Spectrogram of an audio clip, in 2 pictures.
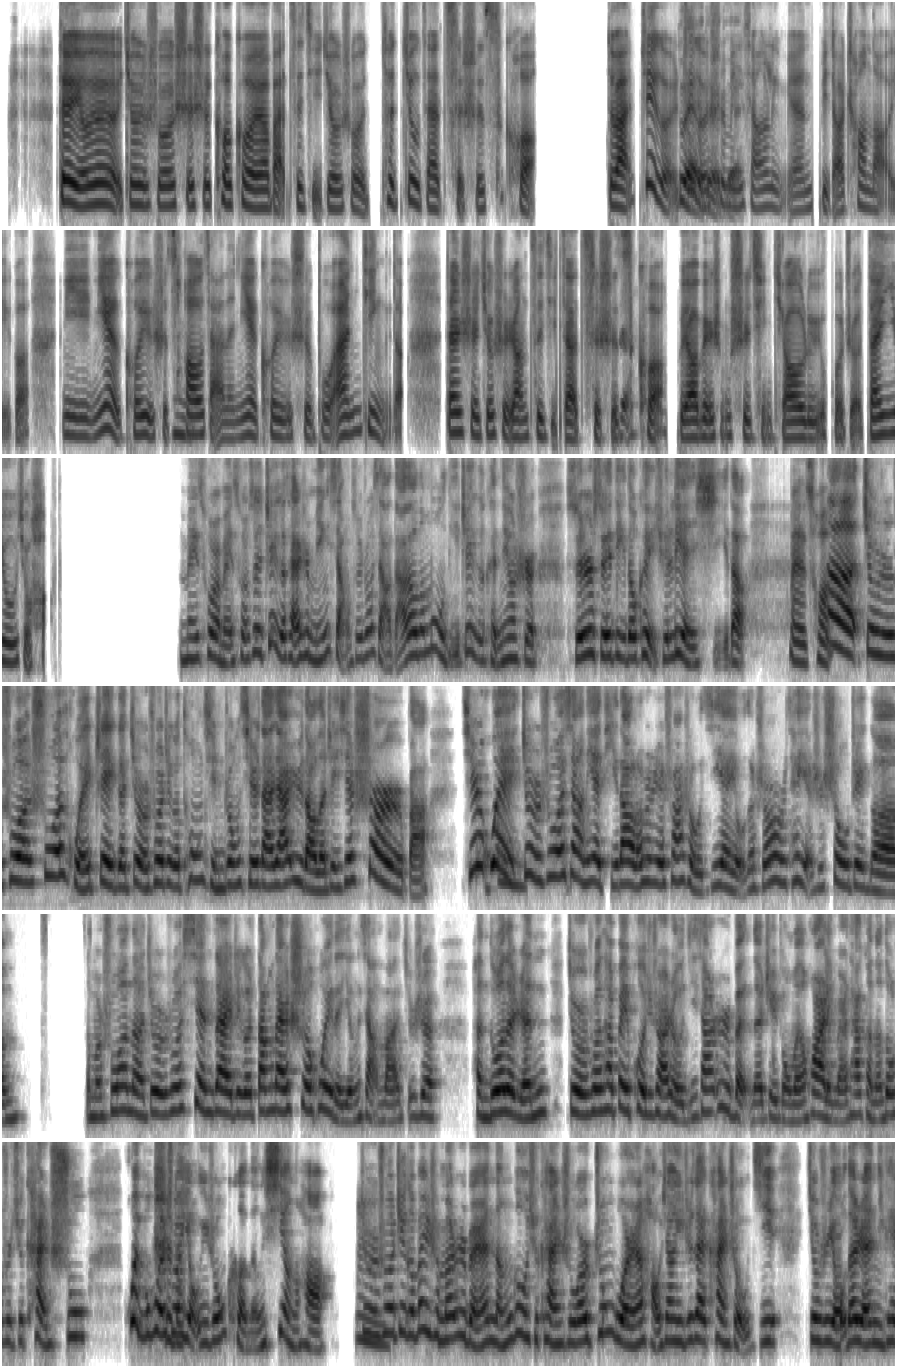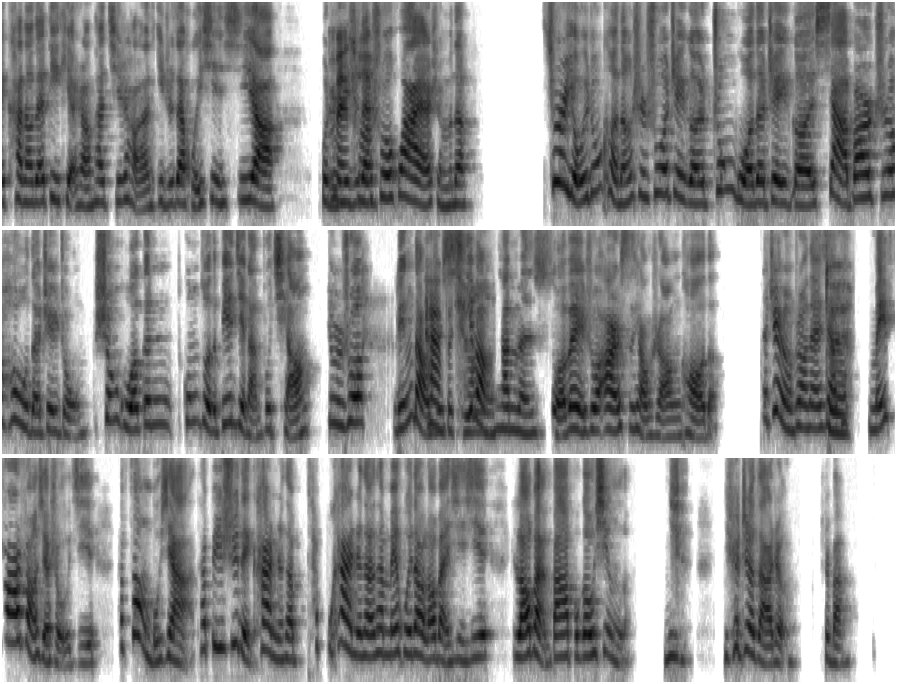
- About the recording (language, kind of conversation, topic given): Chinese, podcast, 如何在通勤途中练习正念？
- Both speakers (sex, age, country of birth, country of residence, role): female, 20-24, China, United States, host; female, 35-39, China, United States, guest
- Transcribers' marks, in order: other background noise; tsk; in English: "On call"; laughing while speaking: "你 你说"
